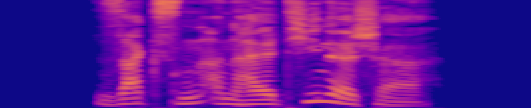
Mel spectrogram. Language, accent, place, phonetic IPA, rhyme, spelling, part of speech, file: German, Germany, Berlin, [ˌzaksn̩ʔanhalˈtiːnɪʃɐ], -iːnɪʃɐ, sachsen-anhaltinischer, adjective, De-sachsen-anhaltinischer.ogg
- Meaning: inflection of sachsen-anhaltinisch: 1. strong/mixed nominative masculine singular 2. strong genitive/dative feminine singular 3. strong genitive plural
